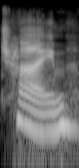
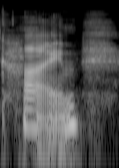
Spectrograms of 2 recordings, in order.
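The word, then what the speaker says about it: chyme: call it K I know it looks like chime but it's pronounced K and it's a mixture of the food and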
